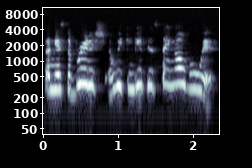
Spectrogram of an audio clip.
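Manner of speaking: very high, put-on voice of the queen; queen of China. The seized queen answering rebels, very high-pitched. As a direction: squeak it out as a prim queen giving in. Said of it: "and she said".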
